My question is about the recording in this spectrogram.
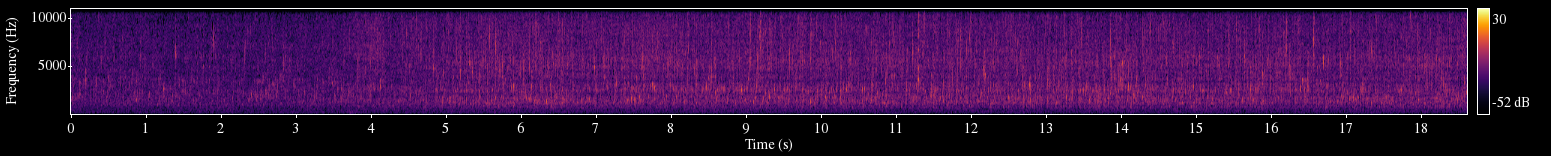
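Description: Egg rolls deep-frying in hot oil in a pan: a steady sizzle of bubbling oil, growing louder about five seconds in.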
